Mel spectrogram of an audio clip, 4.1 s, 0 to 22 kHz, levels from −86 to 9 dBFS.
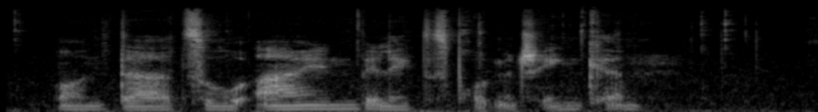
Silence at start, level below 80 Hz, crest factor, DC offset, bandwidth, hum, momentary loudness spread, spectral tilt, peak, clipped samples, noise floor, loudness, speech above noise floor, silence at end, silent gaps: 0.05 s; -66 dBFS; 24 dB; under 0.1%; 16.5 kHz; none; 23 LU; -1.5 dB/octave; -14 dBFS; under 0.1%; -57 dBFS; -34 LUFS; 21 dB; 0.45 s; none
